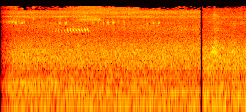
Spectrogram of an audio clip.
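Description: Outdoor ambience: a steady rushing background with a few high chirps, and a short rapid high trill about a second in. A brief break near the end marks an edit.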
